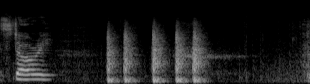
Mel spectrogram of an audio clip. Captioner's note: banging at the door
